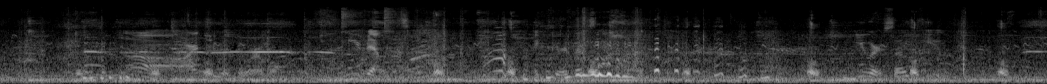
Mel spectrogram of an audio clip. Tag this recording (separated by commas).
Speech, Music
